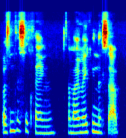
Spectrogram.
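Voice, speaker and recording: Young female co-host on a remote call, dry close sound, creaky, talks in loose restarts. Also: mid-range voice, steady tone, fast talker, dark tone, no echo. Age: young adult. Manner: joking, self-deprecating, talks in loose restarts. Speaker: podcast co-host. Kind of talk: casual faith podcast chat. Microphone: remote call with headphones.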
